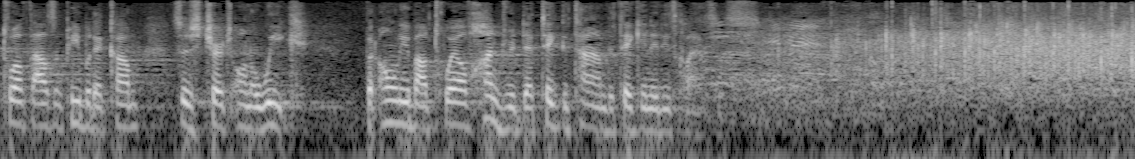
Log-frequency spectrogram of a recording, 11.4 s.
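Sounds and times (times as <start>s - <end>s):
speech: 0.1s - 3.1s, 3.7s - 8.1s
audience clapping: 7.7s - 11.3s.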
